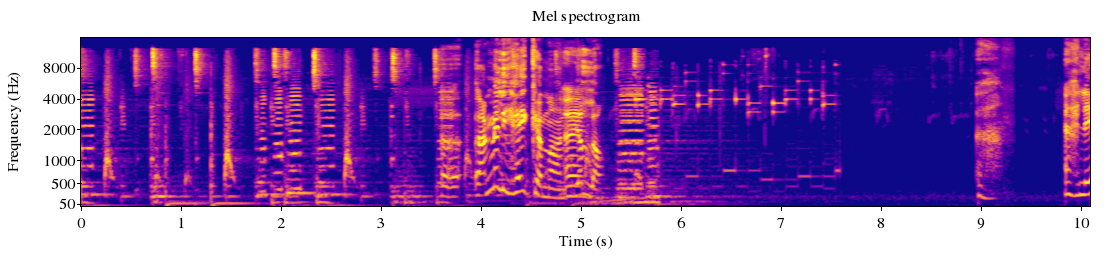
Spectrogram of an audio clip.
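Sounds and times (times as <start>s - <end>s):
soft high chirps: 5.7s - 9.8s.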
